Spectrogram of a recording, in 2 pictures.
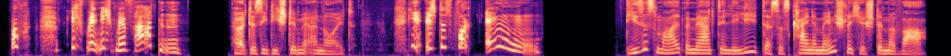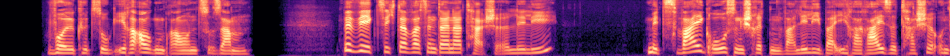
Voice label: audio book; Tanya Stewner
